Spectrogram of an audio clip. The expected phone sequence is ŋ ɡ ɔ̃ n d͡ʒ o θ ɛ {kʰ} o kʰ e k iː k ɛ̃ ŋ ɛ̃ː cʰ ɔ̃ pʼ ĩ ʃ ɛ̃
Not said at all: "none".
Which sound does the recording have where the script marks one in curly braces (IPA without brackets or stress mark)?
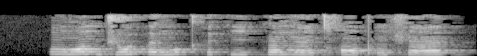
ŋ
